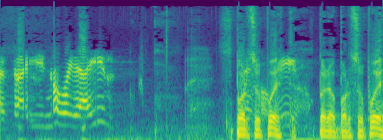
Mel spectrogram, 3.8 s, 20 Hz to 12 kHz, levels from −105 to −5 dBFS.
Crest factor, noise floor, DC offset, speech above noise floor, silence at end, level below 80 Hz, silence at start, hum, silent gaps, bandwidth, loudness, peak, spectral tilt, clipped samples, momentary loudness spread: 14 dB; -38 dBFS; under 0.1%; 24 dB; 0 s; -32 dBFS; 0 s; none; none; 11 kHz; -14 LUFS; 0 dBFS; -5 dB/octave; under 0.1%; 7 LU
